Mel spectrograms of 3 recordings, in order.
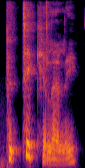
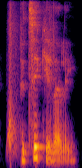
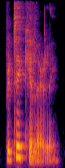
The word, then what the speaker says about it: particularly: There are many syllables here and British speakers don't pronounce the letter R inside. So we say particularly. Particularly. Of course, you can pronounce the letter R in international English and say particularly.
